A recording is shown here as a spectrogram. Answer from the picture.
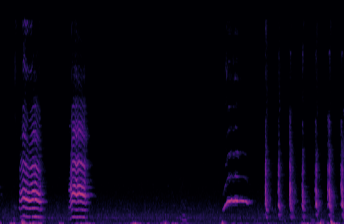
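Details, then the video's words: Two long, strident, wavering screeches from an Indian ringneck parrot, then a rising whistled squeal. A quick run of sharp, clicking chirps follows. "Indian Ringneck parrot Natural sound, parrot chirping sound"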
